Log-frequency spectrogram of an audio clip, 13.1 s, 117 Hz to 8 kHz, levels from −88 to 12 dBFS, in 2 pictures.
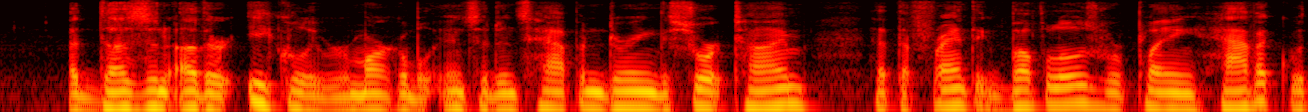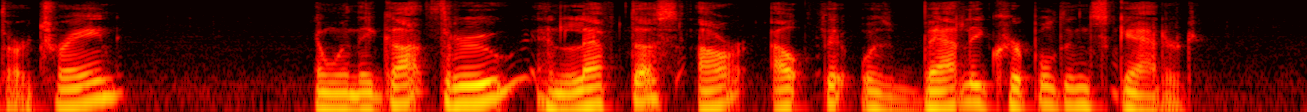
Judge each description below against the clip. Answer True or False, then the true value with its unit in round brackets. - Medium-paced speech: True (165 wpm)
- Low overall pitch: True (130 Hz)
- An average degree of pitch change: True (3.7 semitones)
